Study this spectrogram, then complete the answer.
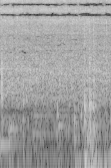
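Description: Curry udon sautéing in a hot pan gives a steady close sizzle with crackling frying noise throughout, swelling slightly near the end as the food is stirred.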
